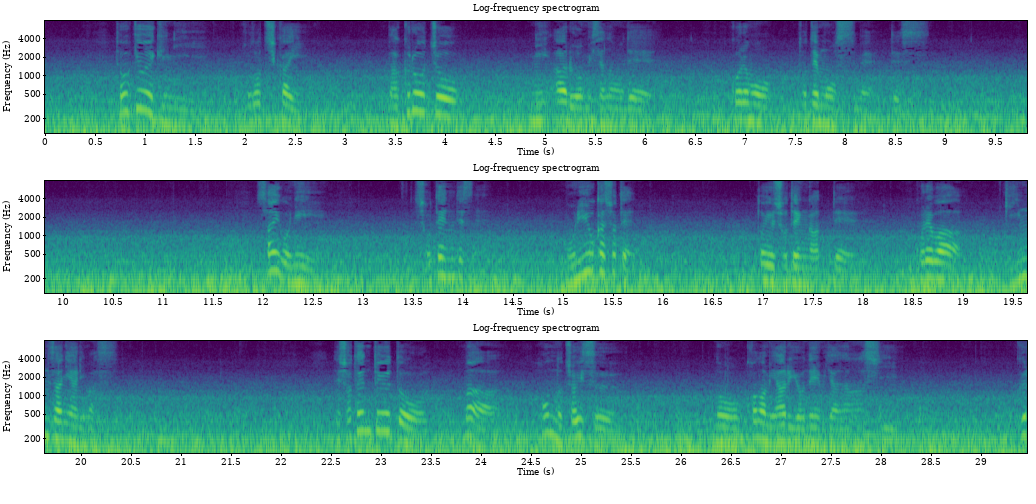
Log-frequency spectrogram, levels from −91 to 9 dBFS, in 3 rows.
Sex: male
